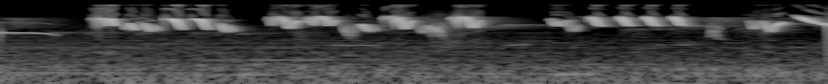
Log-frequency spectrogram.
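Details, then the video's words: Energetic yellow-fronted canary song of high, clipped chirps in fast clusters, separated by brief pauses, closing on a quick upward-sweeping whistle. "Mozambik Gacor NgeroL SUARA TOP"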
